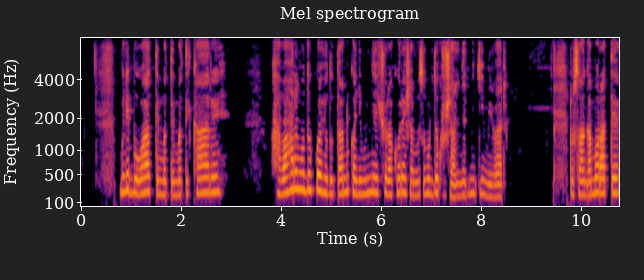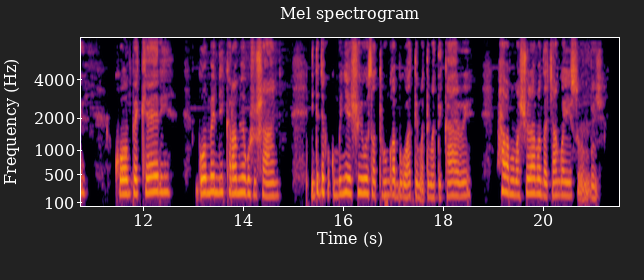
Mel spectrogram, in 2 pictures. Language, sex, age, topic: Kinyarwanda, female, 18-24, education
